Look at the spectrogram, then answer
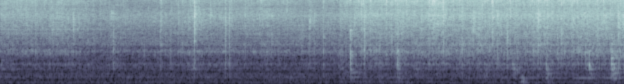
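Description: Chopped onion, ginger, garlic and half a green chili fry in oil for a veg kids' lunch-box dish, giving a steady close sizzle that grows louder midway, with occasional stirring clicks and no talk.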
